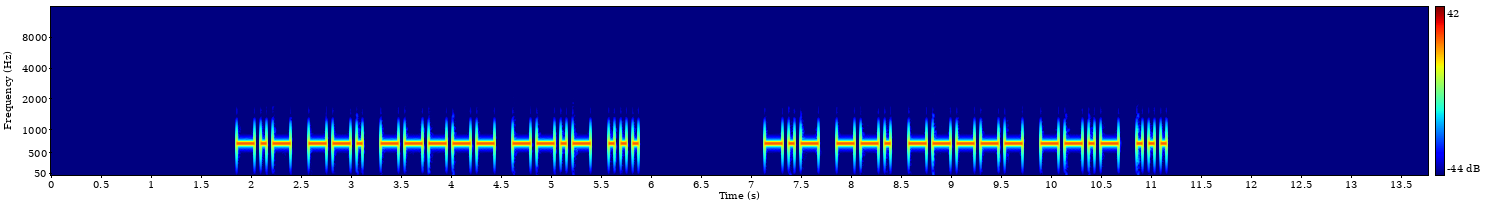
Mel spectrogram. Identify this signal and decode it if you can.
Morse code, heard as a keyed tone, about 21 wpm, 700 Hz. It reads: KG0QS KG0QS
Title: USA Call Signs - 5 Characters - Repeated 2x - 20wpm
